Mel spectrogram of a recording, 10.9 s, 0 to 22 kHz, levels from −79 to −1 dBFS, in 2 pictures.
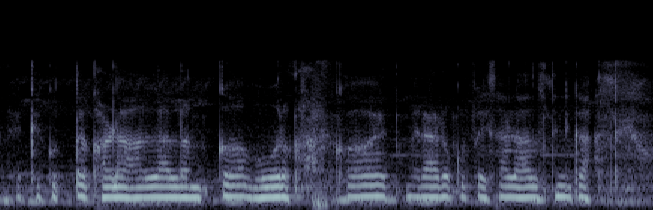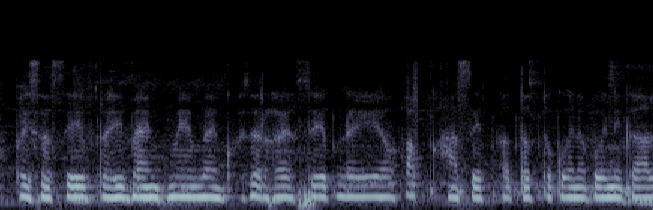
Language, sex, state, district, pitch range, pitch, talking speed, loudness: Hindi, female, Uttar Pradesh, Varanasi, 160-170 Hz, 165 Hz, 185 wpm, -30 LUFS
